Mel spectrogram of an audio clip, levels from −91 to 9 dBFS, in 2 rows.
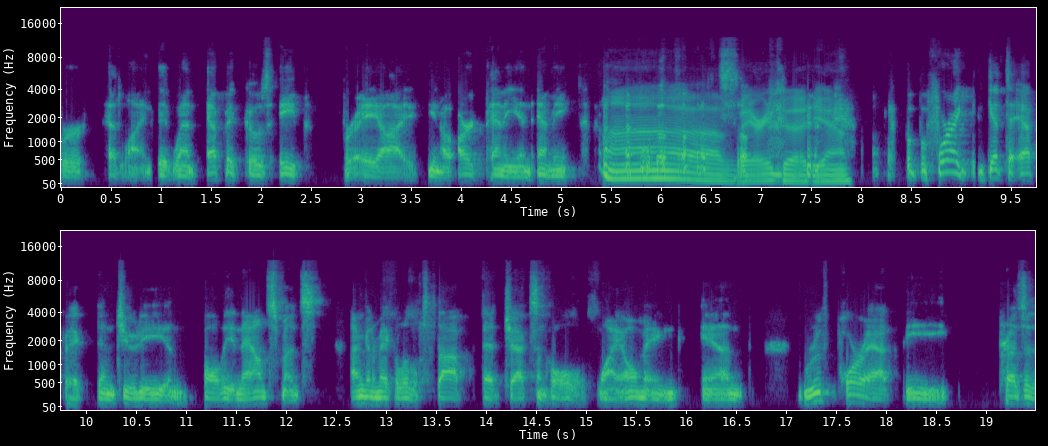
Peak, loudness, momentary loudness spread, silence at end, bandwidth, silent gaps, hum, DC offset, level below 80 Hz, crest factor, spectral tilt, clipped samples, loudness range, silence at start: -2 dBFS; -22 LUFS; 7 LU; 0 s; 11.5 kHz; none; none; under 0.1%; -60 dBFS; 20 dB; -5 dB/octave; under 0.1%; 3 LU; 0 s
